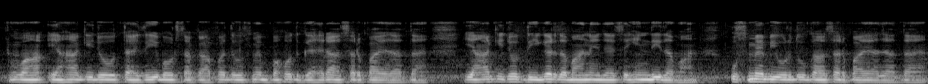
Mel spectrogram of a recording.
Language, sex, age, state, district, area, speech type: Urdu, male, 30-45, Uttar Pradesh, Azamgarh, rural, spontaneous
